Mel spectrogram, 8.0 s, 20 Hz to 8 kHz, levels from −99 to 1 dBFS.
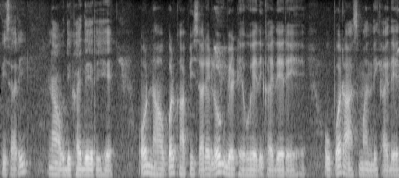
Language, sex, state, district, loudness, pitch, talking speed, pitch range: Hindi, male, Gujarat, Gandhinagar, -19 LUFS, 90 Hz, 175 wpm, 85-95 Hz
